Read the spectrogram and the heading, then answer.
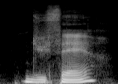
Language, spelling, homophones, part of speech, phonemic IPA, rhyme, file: French, fer, fers / faire / ferre / ferres / ferrent, noun, /fɛʁ/, -ɛʁ, Fr-fer.ogg
- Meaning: 1. iron 2. horseshoe; steel tip 3. iron (appliance) 4. irons, fetters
